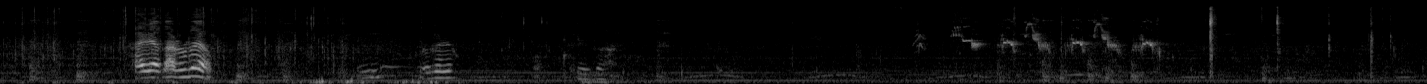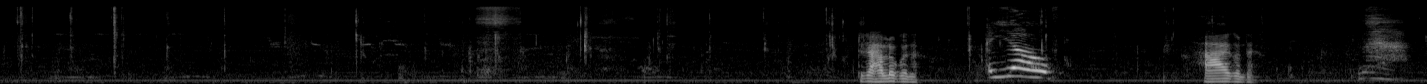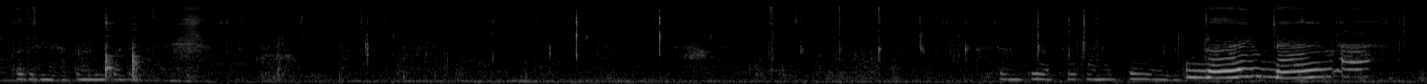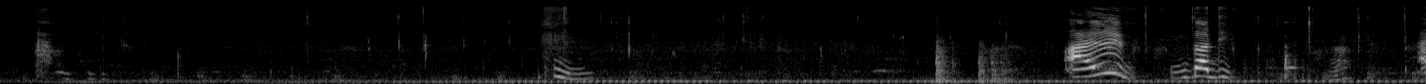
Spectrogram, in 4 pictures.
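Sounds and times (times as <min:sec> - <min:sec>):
chewing bread: 0:00.0 - 0:09.1, 0:10.0 - 0:27.8, 0:28.4 - 0:57.0
faint steady hum: 0:00.0 - 0:57.0
bird chirping: 0:09.1 - 0:12.9, 0:14.7 - 0:19.8.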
